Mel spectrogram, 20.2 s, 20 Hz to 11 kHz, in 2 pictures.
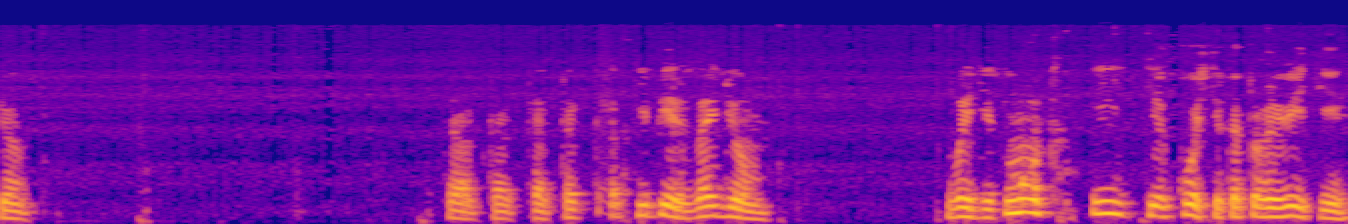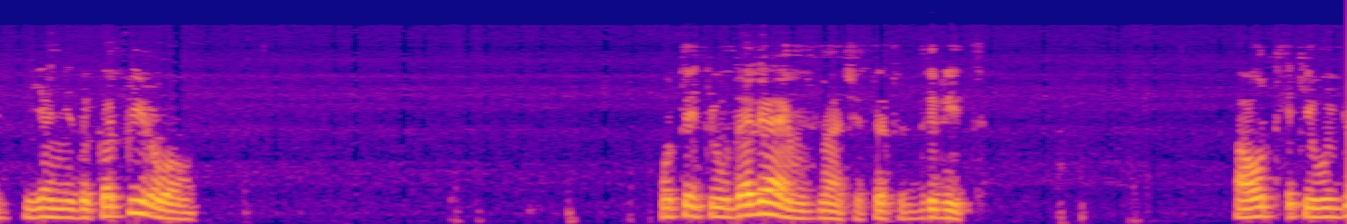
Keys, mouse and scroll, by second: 0.0-0.5 shift+middle drag, 1.1-2.4 middle drag, 3.4-4.6 middle drag, 6.1-7.5 drag, 8.1 middle click, 9.2 middle click, 11.1 click, 13.7 click, 15.0 shift+click, 15.9 shift+click.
